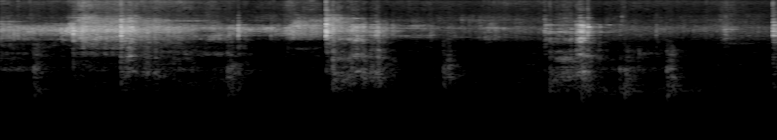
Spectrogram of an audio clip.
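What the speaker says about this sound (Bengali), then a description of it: "তো গরু মাংস কষাচ্ছি" Beef being braised kosha-style in a home kitchen pot: repeated scraping and stirring strokes of a spoon against metal, with bursts of sizzling between irregular clanks, close and distinct, no talking.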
